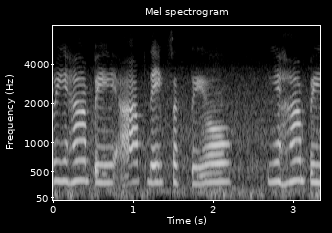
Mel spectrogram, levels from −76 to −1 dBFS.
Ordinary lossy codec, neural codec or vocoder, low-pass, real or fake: none; none; 7.2 kHz; real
